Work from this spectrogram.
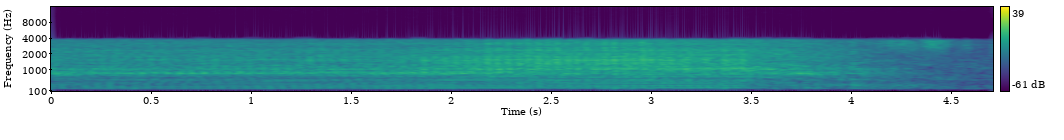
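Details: Subaru engine, low oil pressure at warm idle, pulling under load around 2500 RPM, the only time the sound occurs: a steady, fast knock about three or four a second; owner fears a rod bearing, or possibly piston slap.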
